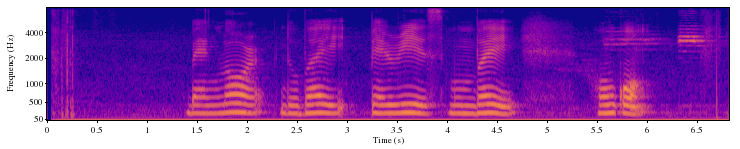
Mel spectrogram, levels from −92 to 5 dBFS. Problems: low volume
